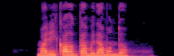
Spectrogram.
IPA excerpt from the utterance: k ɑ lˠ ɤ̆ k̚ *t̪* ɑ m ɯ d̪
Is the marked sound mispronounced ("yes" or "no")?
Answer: yes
